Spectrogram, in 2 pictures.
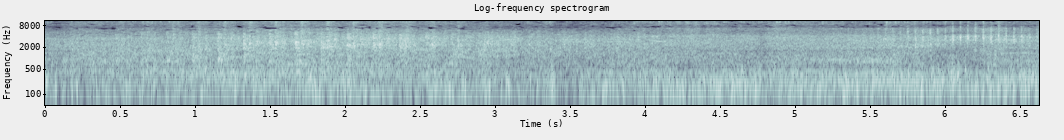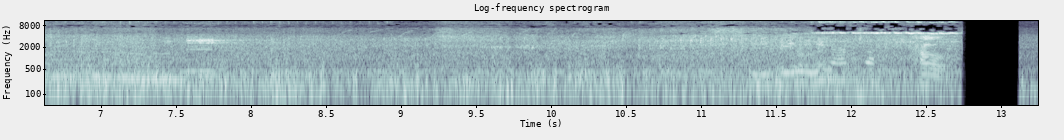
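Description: A motorbike engine idles and putters steadily up close while being parked at a mall parking lot, with talk over it throughout, cutting out abruptly near the end.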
